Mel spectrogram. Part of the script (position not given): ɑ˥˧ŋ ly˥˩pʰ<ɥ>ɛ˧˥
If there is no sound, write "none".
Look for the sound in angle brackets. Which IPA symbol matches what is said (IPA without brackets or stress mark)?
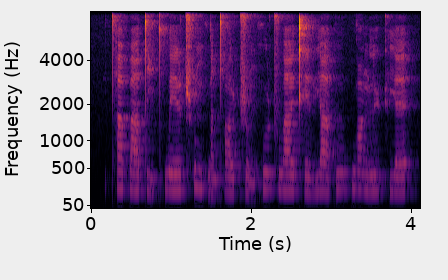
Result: j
